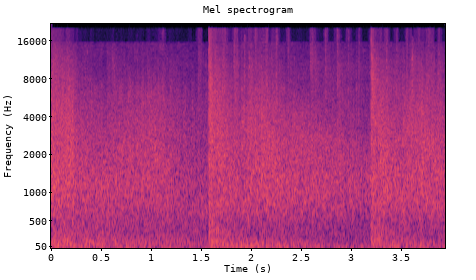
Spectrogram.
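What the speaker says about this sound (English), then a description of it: "Major called on artillery. Good artillery strike." An artillery strike in Company of Heroes 2, a rumbling barrage of heavy booming impacts that continue without a break, with sharp new blasts landing at regular intervals, loud and dense.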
